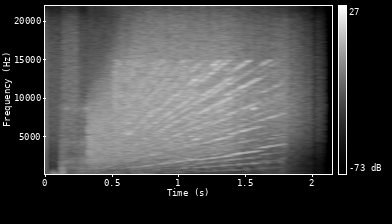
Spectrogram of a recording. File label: Revive; ArmyRaid; Interface and Item Sounds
